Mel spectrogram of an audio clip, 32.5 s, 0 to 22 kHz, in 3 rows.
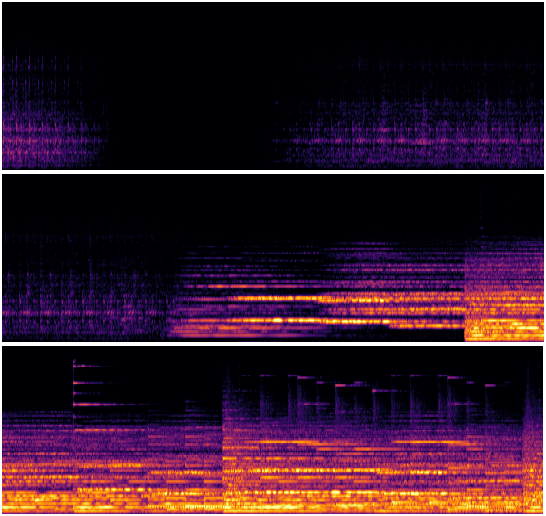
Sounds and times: Music: 14.2s - 32.5s.

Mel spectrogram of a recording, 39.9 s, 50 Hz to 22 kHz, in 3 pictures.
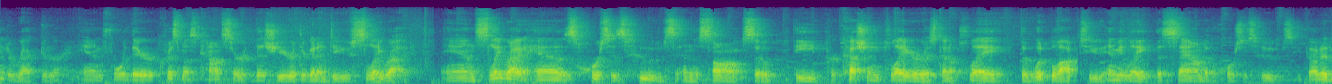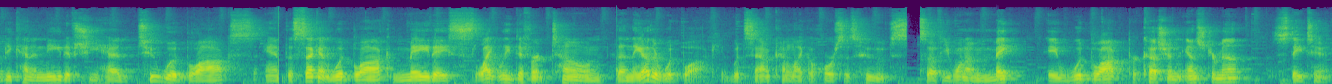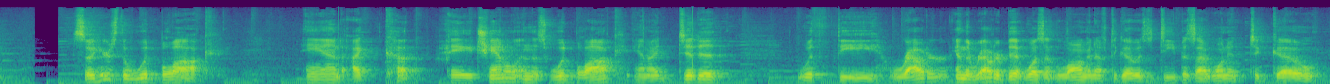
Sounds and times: Speech: 0.0s - 26.7s, 27.4s - 28.9s, 29.7s - 34.0s, 34.6s - 39.9s
Music: 0.0s - 39.9s.

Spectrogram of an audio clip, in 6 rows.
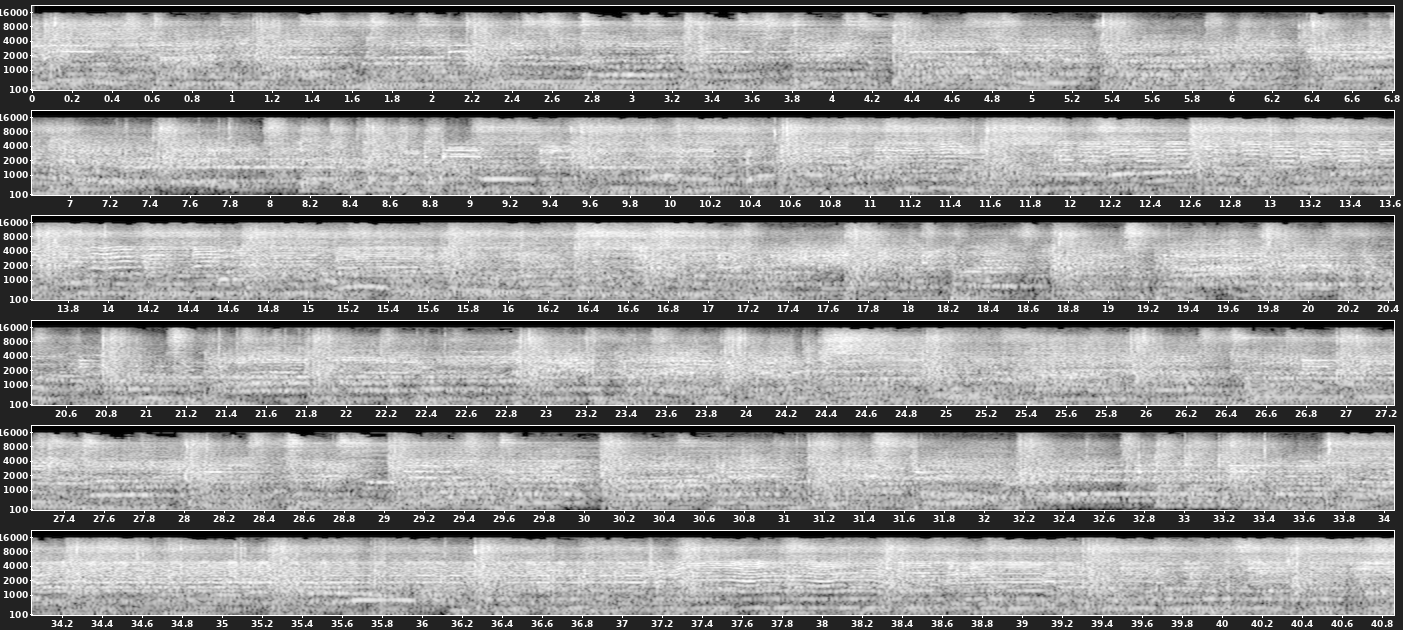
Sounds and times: Choir: 0.0s - 40.8s.

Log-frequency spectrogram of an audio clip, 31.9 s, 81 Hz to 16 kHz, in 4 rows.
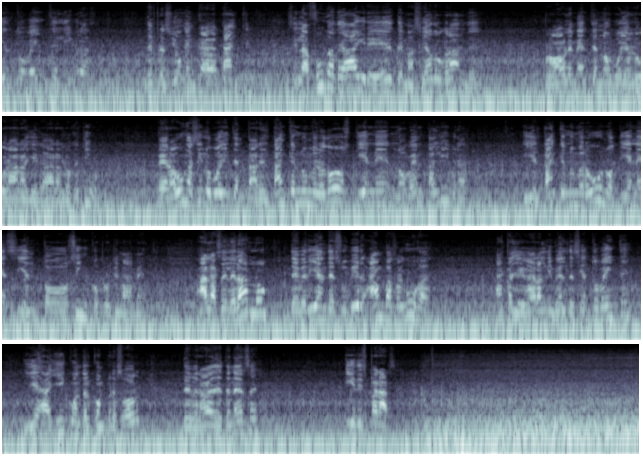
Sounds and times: Speech: 0.0s - 1.2s, 1.8s - 6.0s, 6.8s - 9.2s, 9.9s - 13.9s, 14.5s - 21.4s, 22.1s - 27.2s, 28.2s - 29.0s
Vehicle: 0.0s - 31.9s.

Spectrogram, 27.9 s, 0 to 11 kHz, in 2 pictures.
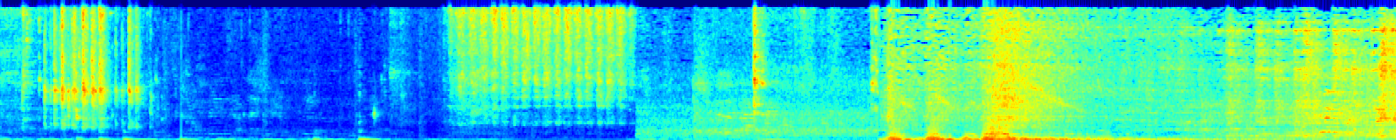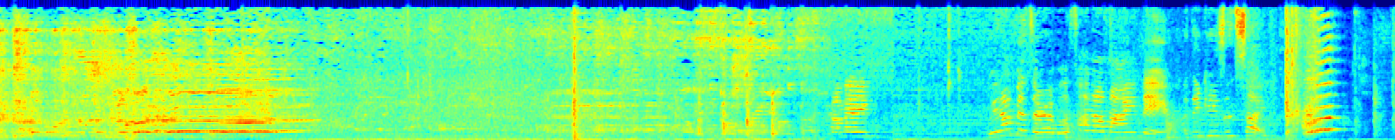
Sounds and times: Music: 0.0s - 4.6s, 10.4s - 27.9s.

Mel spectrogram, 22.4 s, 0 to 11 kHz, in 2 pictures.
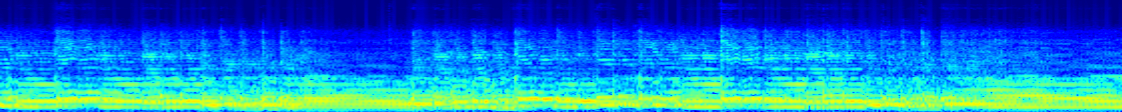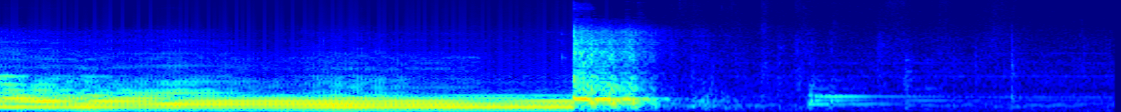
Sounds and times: Music: 0.0s - 18.3s, 19.3s - 20.9s.

